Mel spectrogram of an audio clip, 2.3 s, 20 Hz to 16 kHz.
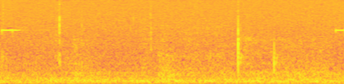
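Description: Stabila LE 50 laser distance meter giving one short, high beep right at the start as a measurement is taken, followed by a few faint clicks.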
